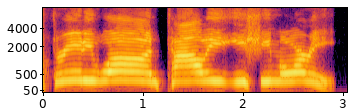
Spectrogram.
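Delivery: mock announcer calling the next name; announcer shout. Hyped list announcing.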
